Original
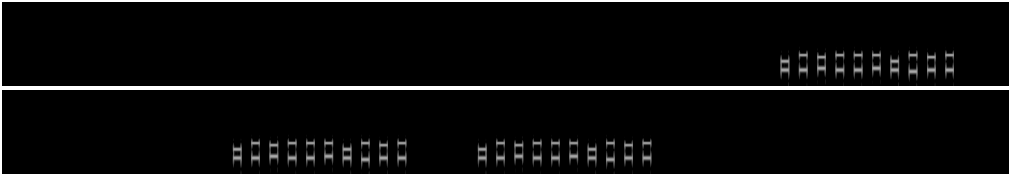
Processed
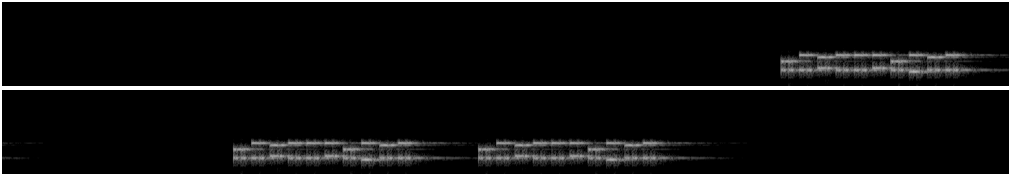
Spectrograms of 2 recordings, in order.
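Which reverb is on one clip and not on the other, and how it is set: two-slope reverb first 0.5 s, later 1.6 s, from -17 dB, DRR -5.5 dB; gain -5 dB

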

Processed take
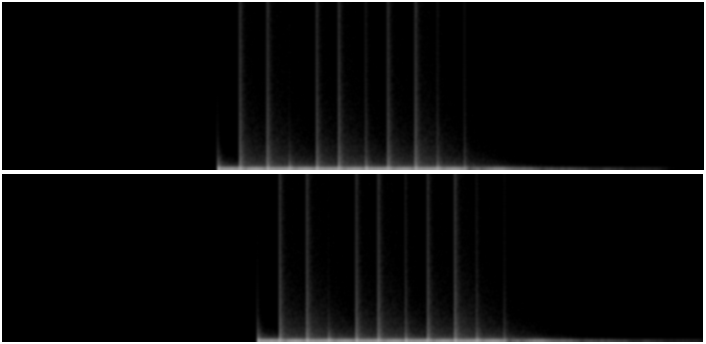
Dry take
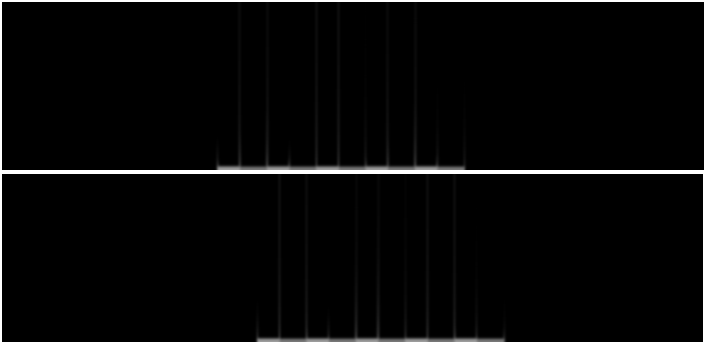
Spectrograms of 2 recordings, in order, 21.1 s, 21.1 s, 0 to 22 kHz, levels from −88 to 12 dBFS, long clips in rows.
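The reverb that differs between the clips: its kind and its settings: two-slope reverb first 0.22 s, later 3.7 s, from -19 dB, DRR 6.5 dB; gain +11.5 dB

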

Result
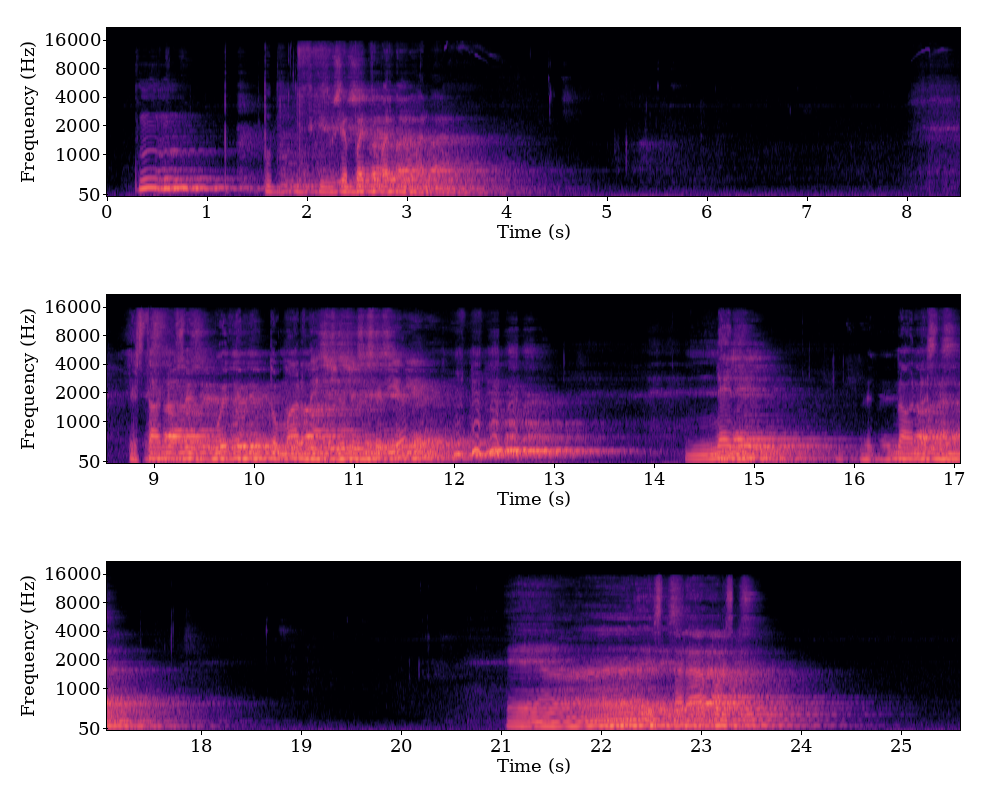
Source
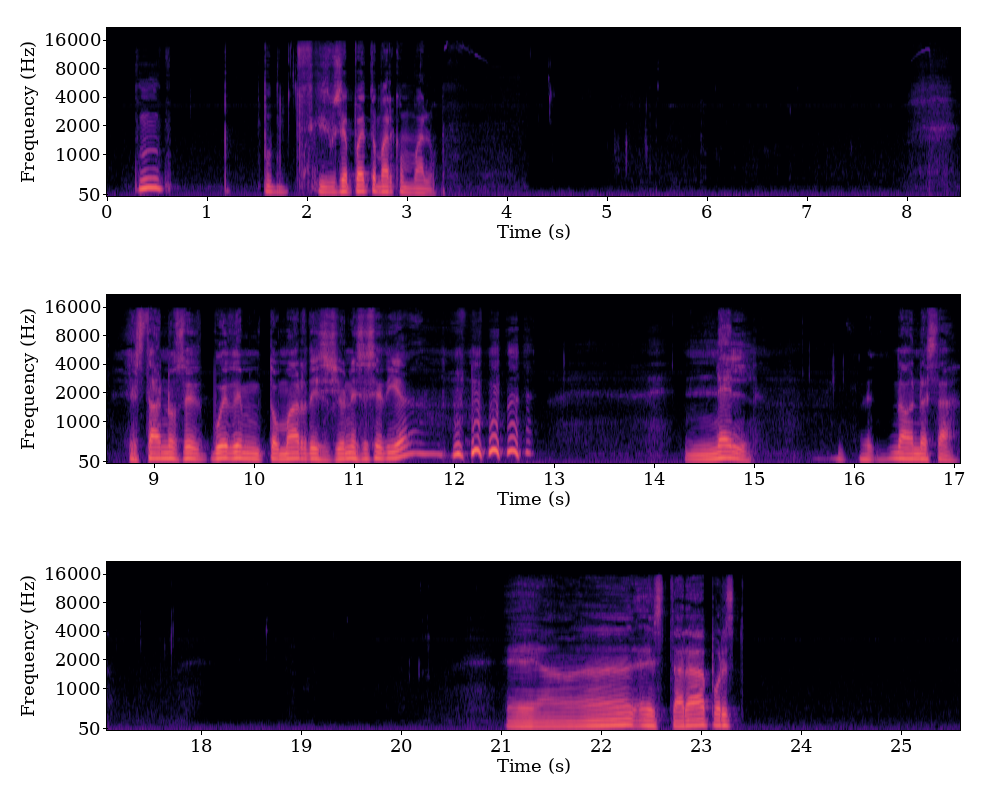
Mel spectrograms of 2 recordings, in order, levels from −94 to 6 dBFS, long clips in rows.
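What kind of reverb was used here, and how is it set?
digital reverb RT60 2 s, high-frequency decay 0.4×, pre-delay 0.11 s, DRR -2 dB

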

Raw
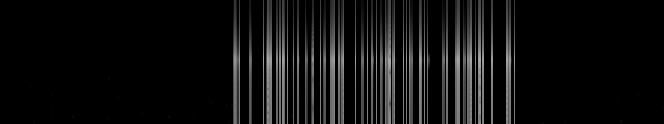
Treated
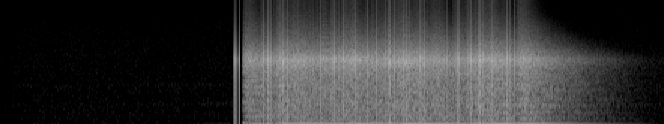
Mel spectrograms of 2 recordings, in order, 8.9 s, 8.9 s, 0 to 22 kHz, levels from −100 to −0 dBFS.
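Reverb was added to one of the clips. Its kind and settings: digital reverb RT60 2.1 s, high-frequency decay 0.85×, pre-delay 0.105 s, DRR -3 dB

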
